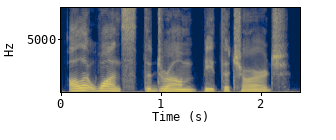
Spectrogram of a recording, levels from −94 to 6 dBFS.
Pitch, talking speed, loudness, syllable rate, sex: 170 Hz, 200 wpm, -16 LUFS, 4.4 syllables/s, female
